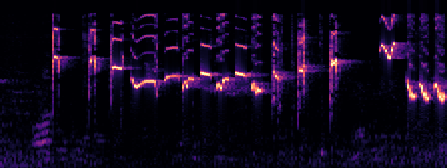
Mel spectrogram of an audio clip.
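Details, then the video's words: Oriental magpie-robin with a song full of mimicked fill-in phrases and tail fanned cobra-style: sharp high chips mixed with clear, sliding whistled notes in a rapid, varied sequence. "PANCINGAN KACER ISIAN FULL BUKA EKOR NGOBRA"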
